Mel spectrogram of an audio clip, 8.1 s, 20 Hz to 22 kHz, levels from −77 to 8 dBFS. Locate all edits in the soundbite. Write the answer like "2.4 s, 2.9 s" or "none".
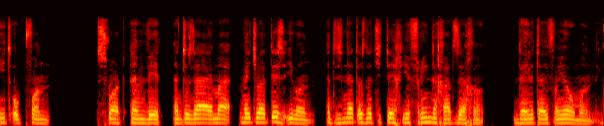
2.2 s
